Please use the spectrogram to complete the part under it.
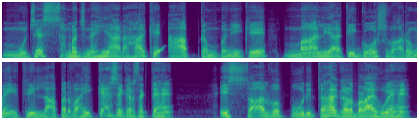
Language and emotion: Urdu, angry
